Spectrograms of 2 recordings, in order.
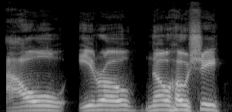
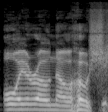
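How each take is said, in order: First: The name begins with an 'ah-oh' sound. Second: The name begins with a single 'oh' sound. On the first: The speaker calls it right. "blue is just A O, it's Ao. So, I guess it would be Ao Iro no Hoshi" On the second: The speaker calls it wrong. "I'm probably not pronouncing Oiro no Hoshi correctly"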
